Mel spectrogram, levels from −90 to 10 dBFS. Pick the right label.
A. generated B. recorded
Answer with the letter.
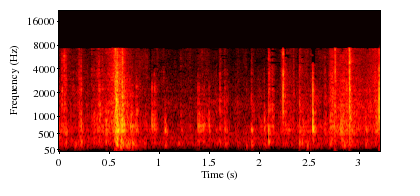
B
